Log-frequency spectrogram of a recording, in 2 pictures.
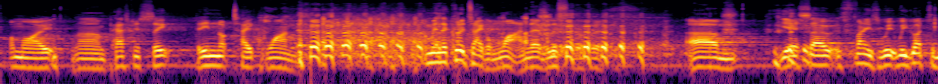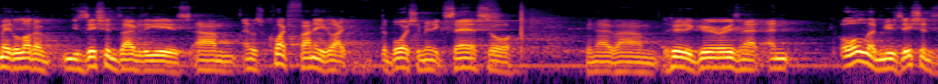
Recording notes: Recently Sekuro held a corporate event named Sekurokon. In front of a live audience.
